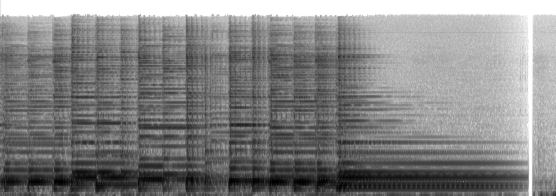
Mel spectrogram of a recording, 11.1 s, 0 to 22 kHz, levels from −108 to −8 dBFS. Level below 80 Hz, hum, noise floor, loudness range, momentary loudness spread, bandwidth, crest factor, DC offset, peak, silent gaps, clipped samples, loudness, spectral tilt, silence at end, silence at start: -50 dBFS; none; -45 dBFS; 7 LU; 11 LU; 16 kHz; 14 dB; under 0.1%; 0 dBFS; none; under 0.1%; -15 LUFS; -5 dB/octave; 0.05 s; 0 s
